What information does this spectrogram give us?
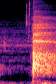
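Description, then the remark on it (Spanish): A quiet pause, then a single airy slurp as someone sips from a cup of coffee, breathy and sustained for about half a second with no talking. “Y para los que nos están escuchando en podcast, dejarle un trago para que también te lo imagines.”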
